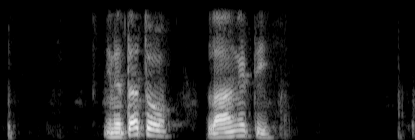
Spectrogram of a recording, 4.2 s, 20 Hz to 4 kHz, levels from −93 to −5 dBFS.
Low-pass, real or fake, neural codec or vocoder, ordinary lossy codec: 3.6 kHz; real; none; AAC, 32 kbps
